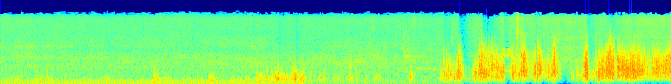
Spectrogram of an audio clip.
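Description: Storm wind blowing on the microphone, a steady rush at first, then loud irregular gusts buffeting it from about seven seconds in.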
